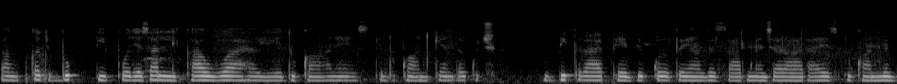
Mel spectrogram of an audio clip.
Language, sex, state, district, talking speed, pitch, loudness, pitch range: Hindi, female, Uttar Pradesh, Deoria, 205 wpm, 190 Hz, -32 LUFS, 180-195 Hz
